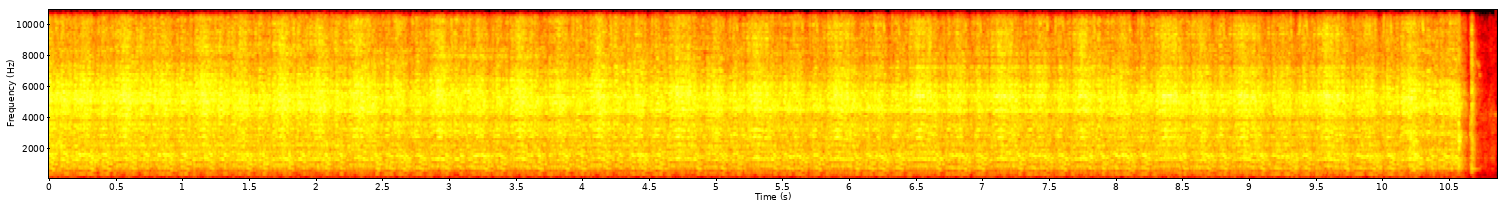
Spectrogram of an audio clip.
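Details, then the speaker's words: Datsun 240Z with a junkyard engine swap on carburetors: steady fast cranking for about ten seconds that never fires. Spark confirmed, owner suspects wrong ignition timing, fuel supply to be checked next. Cranks but no start. "we definitely have spark. So we got to make sure we got fuel. So let's check the carburetors,"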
